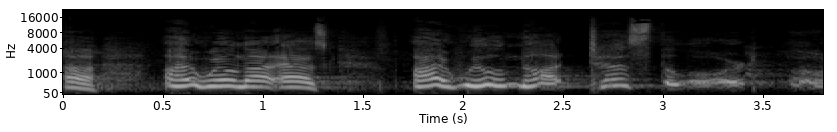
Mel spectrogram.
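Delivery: showy voice, as pious as possible. Retelling Ahaz answering the Lord's offer of a sign, Ahaz in a mock pious voice. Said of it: "this is like my most pious voice".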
